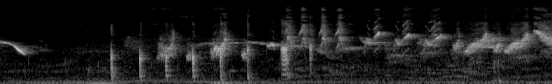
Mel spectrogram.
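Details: Breeding-season white hwamei from an aviary pair kept for conservation, singing and displaying during nest building: a series of sharp clicks and snaps, then varied loud whistled notes tumbling quickly one after another.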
